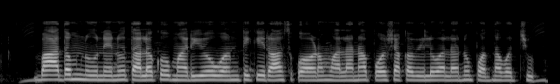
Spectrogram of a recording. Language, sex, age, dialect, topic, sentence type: Telugu, female, 31-35, Central/Coastal, agriculture, statement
